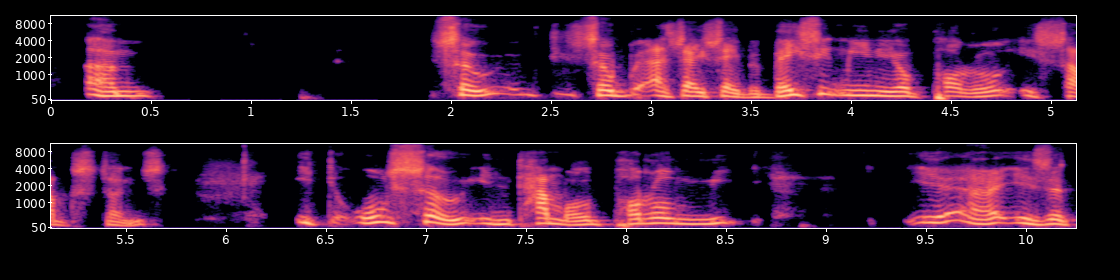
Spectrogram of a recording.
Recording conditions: video call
